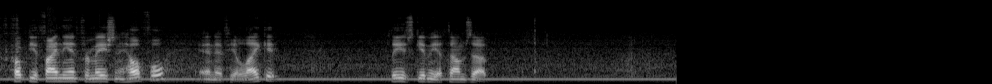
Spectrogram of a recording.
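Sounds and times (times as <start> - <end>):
low hum with hiss: 0.0 - 6.8.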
